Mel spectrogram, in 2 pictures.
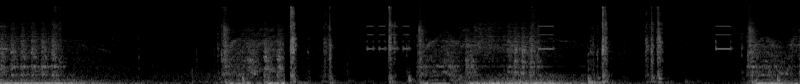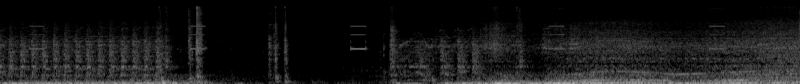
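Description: Nissan Frontier engine with a long crank before catching: repeated starter whirring bursts and clicks, pauses, then a rough running idle with misfiring, moderately loud and close, no talk.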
